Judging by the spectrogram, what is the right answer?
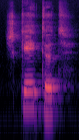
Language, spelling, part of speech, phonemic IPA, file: Dutch, skatet, verb, /ˈskeːt/, Nl-skatet.ogg
- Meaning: inflection of skaten: 1. second/third-person singular present indicative 2. plural imperative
